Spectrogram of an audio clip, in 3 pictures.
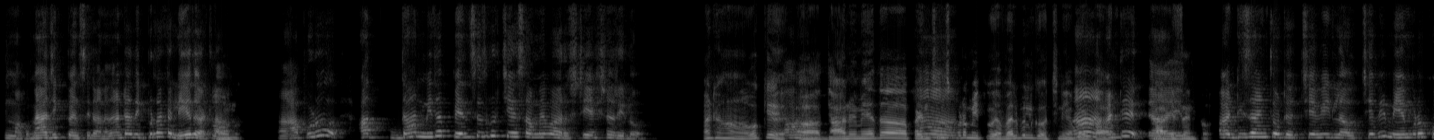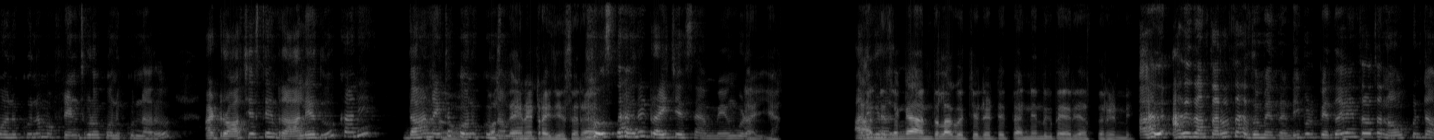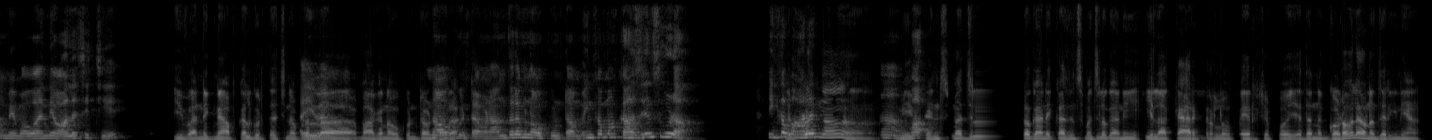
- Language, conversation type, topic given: Telugu, podcast, చిన్నప్పుడు పాత కార్టూన్లు చూడటం మీకు ఎలాంటి జ్ఞాపకాలను గుర్తు చేస్తుంది?
- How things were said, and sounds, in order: in English: "మేజిక్"; in English: "పెన్సిల్స్"; in English: "స్టేషనరీలో"; in English: "పెన్సిల్స్"; in English: "డిజైన్‌తోటొచ్చేవి"; in English: "అవైలబుల్‌గా"; in English: "డిజైన్‌తో?"; in English: "ఫ్రెండ్స్"; in English: "డ్రా"; in English: "ట్రై"; laughing while speaking: "వస్తదనే ట్రై చేసాం"; in English: "ట్రై"; chuckle; in English: "ఈవెన్"; in English: "కజిన్స్"; in English: "ఫ్రెండ్స్"; in English: "కజిన్స్"; other background noise; in English: "క్యారెక్టర్‌లో"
